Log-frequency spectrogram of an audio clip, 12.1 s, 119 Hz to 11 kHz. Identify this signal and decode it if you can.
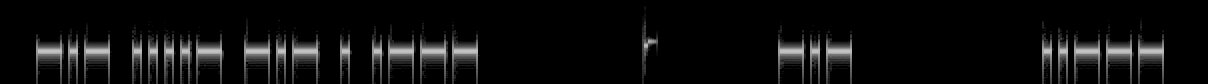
Morse code, heard as a keyed tone, about 15 wpm, spaced as for 10 wpm, 700 Hz. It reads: K4KEJ K2
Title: USA Call Signs - 5 Characters - 8x Character Spacing - 15wpm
